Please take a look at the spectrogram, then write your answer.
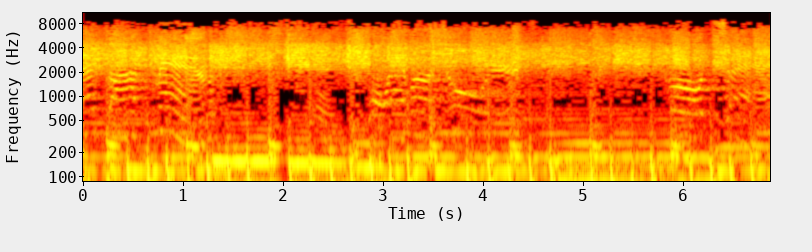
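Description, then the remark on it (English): A badly recorded punk rock song blasts continuously, loud and distorted with a muffled, lo-fi top end and pounding, driving drums. No one talks over it. “Anyway, I listen to this when I get tired of …, because it's true punk rock.”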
